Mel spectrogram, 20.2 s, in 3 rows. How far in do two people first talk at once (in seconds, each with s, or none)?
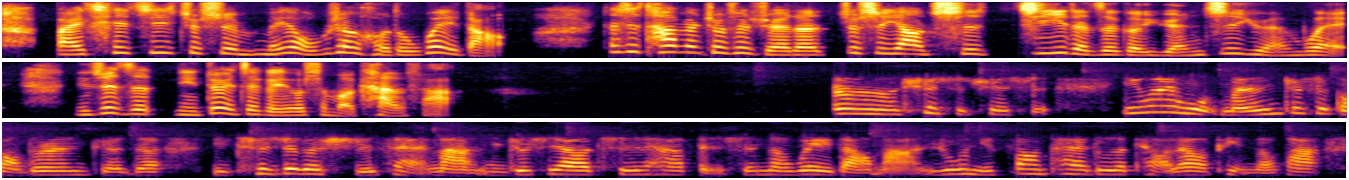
none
